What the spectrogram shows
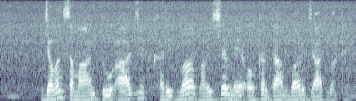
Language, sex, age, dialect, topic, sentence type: Bhojpuri, male, 31-35, Northern, banking, statement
